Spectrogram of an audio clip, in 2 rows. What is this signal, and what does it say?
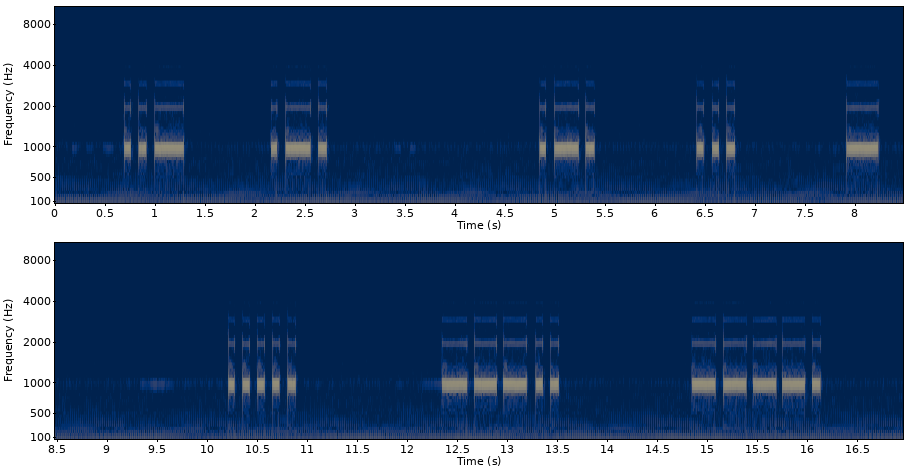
Morse code, heard as a keyed tone, about 16 wpm, spaced as for 6 wpm, 980 Hz. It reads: UR RST 589
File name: Onlinelehrgang / morsen / DJ4UF Morsen25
